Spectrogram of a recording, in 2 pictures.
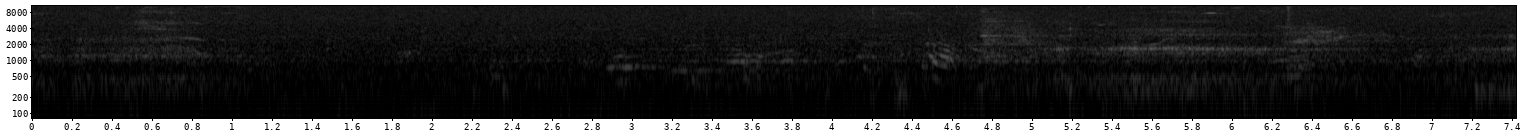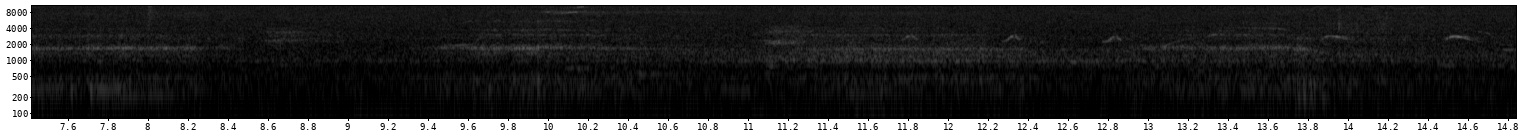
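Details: A tame female Welsh red fox, a mother of four kits, is coaxed to eat food around July 2017, giving thin, high, wavering whines in uneven short nasal bursts, with faint human voices behind.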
